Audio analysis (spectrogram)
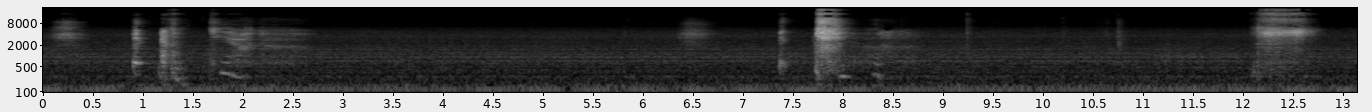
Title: After-shower chilly sneezes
